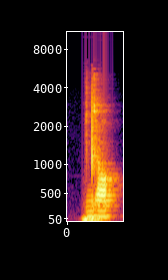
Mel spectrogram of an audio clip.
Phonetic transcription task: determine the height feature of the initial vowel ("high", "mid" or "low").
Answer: mid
